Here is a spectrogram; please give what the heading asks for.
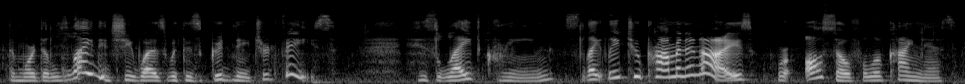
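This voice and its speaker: A woman reading a children's story aloud like a teacher, leaning deliberately on descriptive words. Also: medium pitch, a bit bright, a little hiss or hum.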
